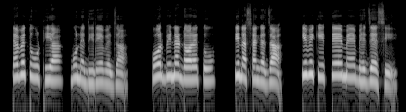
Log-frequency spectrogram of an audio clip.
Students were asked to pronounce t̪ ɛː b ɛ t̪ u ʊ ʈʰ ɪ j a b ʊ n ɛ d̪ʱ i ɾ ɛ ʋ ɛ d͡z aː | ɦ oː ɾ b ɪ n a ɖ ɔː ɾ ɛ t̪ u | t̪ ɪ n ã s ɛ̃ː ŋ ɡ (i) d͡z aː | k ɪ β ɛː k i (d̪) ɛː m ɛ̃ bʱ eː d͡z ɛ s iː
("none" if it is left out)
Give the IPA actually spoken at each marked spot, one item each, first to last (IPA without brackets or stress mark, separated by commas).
ɛ, t̪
